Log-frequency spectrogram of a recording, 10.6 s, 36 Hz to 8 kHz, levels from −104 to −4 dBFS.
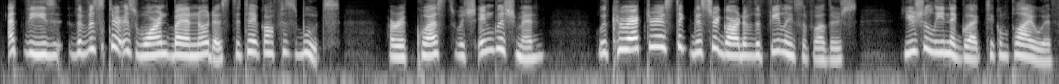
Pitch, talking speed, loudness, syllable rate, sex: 250 Hz, 175 wpm, -19 LUFS, 5.8 syllables/s, female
